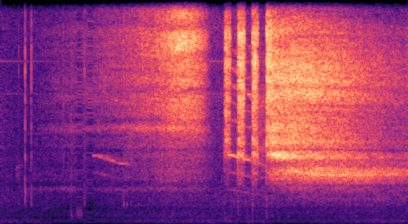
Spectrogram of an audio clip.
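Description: A high hiss that swells from about a second in and fades, then a few sharp clicks, then a steadier hiss through the last second and a half.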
